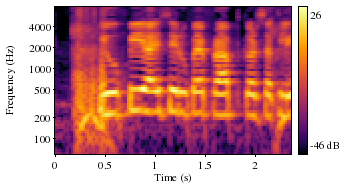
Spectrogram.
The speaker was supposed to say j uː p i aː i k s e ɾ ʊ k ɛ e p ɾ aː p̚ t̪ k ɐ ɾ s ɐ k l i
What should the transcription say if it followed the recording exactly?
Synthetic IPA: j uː p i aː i s e ɾ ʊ p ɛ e p ɾ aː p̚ t̪ k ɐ ɾ s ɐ k l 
